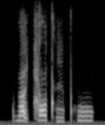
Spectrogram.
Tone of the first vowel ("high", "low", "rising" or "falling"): falling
